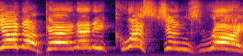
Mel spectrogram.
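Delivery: mock enraged child's shriek, very high. Retelling how an angry young girl in the front row screamed: imitating a screaming angry girl. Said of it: "she screams at me".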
